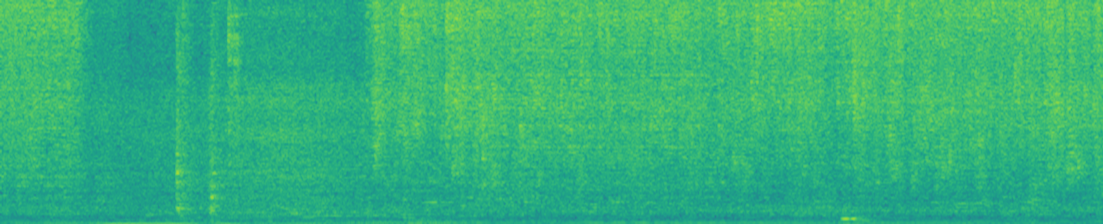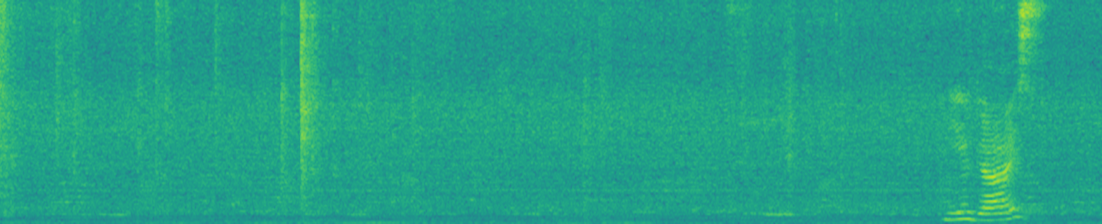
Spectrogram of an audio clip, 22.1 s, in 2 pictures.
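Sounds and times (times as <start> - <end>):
food sizzling in a pan: 0.0 - 0.9, 3.6 - 11.2.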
